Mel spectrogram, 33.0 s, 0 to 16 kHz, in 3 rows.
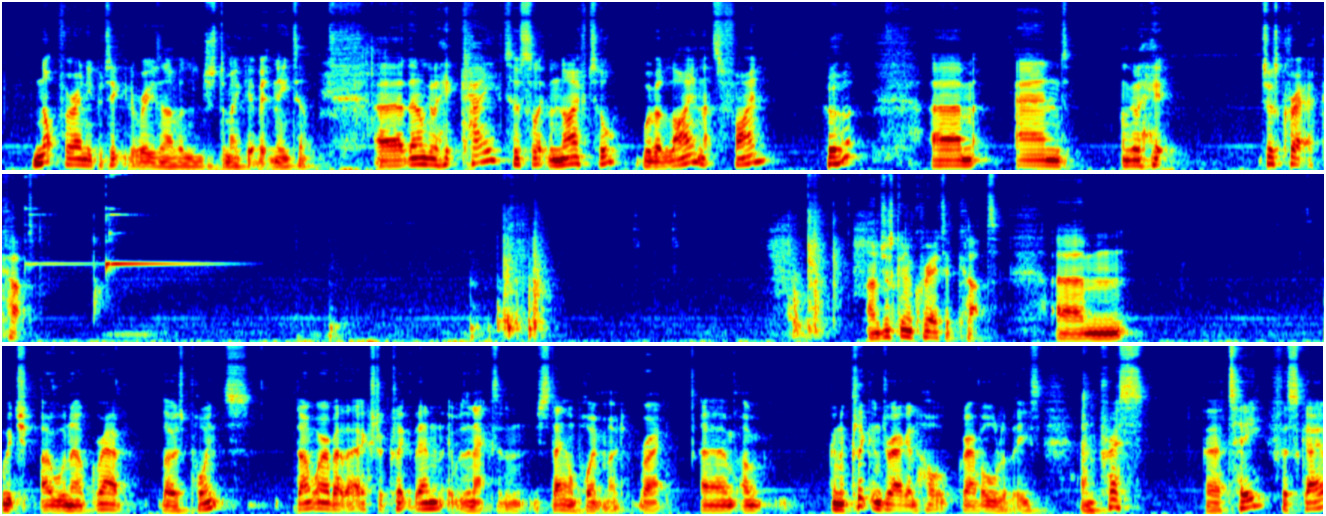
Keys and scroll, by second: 3.9 k, 30.7 t.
